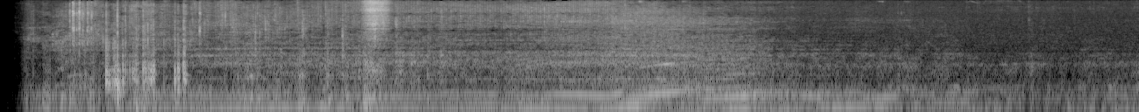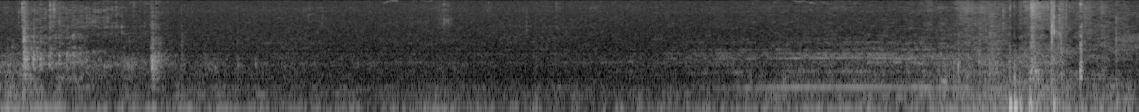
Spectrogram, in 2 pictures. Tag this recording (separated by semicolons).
noise; car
